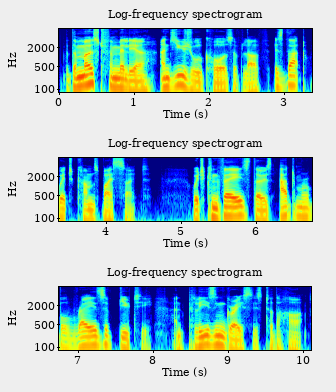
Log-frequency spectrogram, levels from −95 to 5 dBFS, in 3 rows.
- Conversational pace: Yes, average, 165 wpm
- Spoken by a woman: No, male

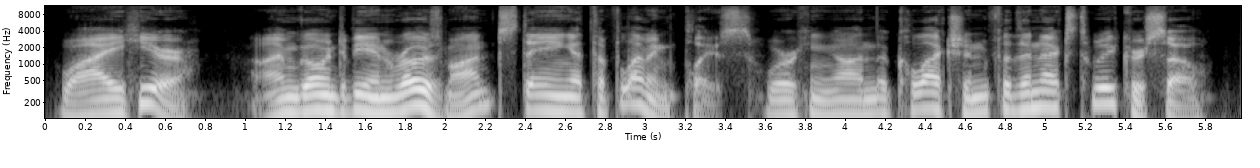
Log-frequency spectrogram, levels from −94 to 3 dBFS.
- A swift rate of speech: Yes, fast, 230 wpm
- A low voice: Yes, low, 125 Hz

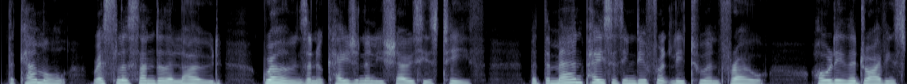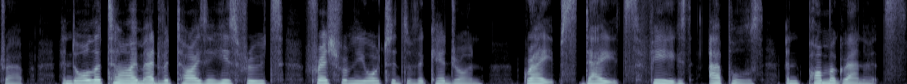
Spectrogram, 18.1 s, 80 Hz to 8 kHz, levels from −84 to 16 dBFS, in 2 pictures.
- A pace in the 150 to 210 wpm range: No, average, 140 wpm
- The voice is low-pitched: No, high, 205 Hz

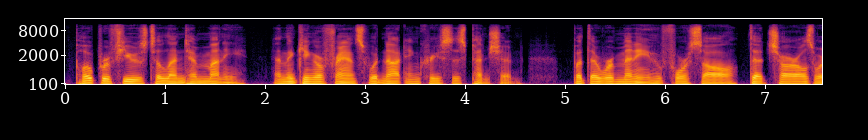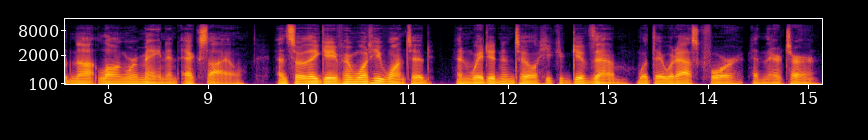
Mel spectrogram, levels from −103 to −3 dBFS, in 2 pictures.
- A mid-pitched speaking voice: No, very low, 95 Hz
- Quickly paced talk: Yes, fast, 215 wpm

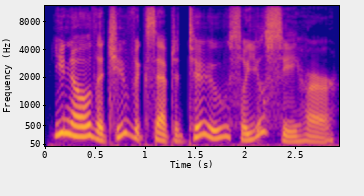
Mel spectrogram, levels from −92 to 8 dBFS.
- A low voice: No, high, 205 Hz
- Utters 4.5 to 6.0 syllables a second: Yes, 4.6 syllables/s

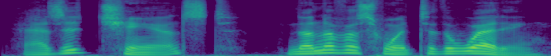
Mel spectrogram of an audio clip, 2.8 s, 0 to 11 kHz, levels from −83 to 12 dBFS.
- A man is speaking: Yes, male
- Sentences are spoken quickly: Yes, fast, 220 wpm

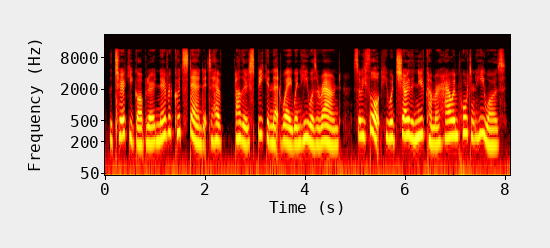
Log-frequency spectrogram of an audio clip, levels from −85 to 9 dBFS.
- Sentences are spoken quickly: Yes, fast, 220 wpm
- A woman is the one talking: Yes, female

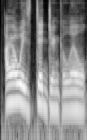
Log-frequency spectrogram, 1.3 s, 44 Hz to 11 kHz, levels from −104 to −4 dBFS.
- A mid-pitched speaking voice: Yes, medium, 165 Hz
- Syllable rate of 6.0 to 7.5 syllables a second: Yes, 6.8 syllables/s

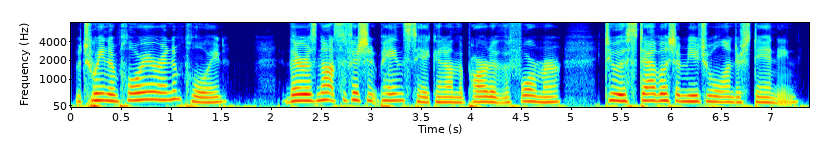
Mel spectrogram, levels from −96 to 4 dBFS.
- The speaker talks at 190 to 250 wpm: No, average, 170 wpm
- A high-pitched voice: Yes, high, 210 Hz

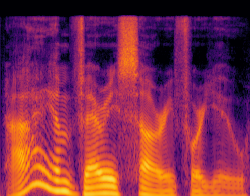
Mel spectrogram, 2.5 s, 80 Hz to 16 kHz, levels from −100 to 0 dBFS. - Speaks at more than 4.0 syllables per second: No, 3.4 syllables/s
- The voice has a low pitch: Yes, low, 120 Hz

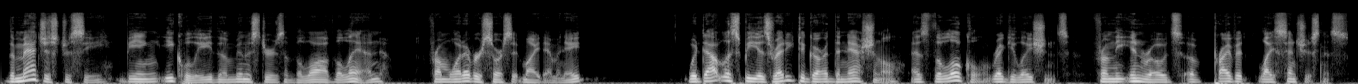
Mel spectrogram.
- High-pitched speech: No, low, 120 Hz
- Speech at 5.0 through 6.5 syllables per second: Yes, 5.5 syllables/s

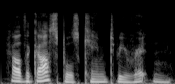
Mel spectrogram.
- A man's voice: Yes, male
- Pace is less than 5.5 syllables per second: No, 6.0 syllables/s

